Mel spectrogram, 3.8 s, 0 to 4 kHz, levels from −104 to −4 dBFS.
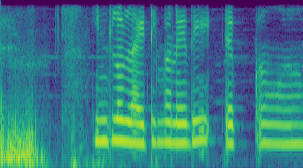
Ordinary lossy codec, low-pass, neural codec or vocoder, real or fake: none; 3.6 kHz; none; real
